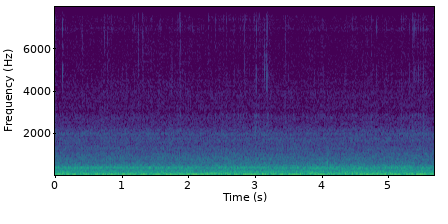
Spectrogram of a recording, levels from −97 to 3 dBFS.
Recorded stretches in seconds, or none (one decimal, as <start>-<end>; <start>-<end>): 0.0-5.7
